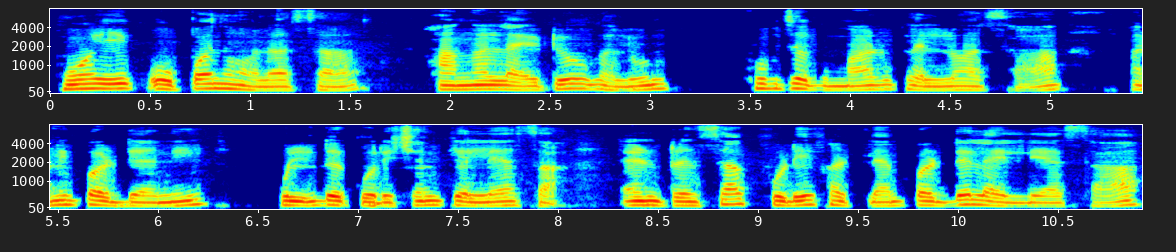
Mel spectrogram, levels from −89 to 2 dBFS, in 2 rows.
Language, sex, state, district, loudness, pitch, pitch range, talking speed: Konkani, female, Goa, North and South Goa, -19 LUFS, 150 Hz, 130-160 Hz, 130 wpm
